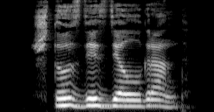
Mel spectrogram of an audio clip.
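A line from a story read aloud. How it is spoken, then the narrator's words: Harsh question. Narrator (Russian): спрашивает Адам жестким тоном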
